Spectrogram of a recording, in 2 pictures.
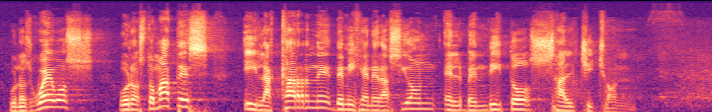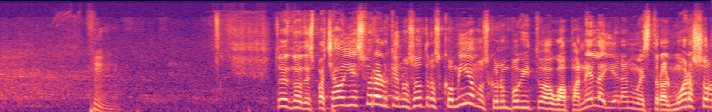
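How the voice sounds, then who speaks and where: A pastor preaching to his congregation, his voice pitched high. He tells his stories with emphasis and calls on the listeners to answer him back. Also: big pitch swings, normal speed, darkish tone. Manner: storytelling preacher, emphatic with call-and-response. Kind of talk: sermon.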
